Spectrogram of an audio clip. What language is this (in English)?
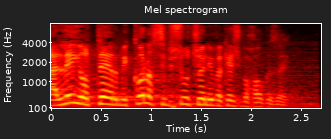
Hebrew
